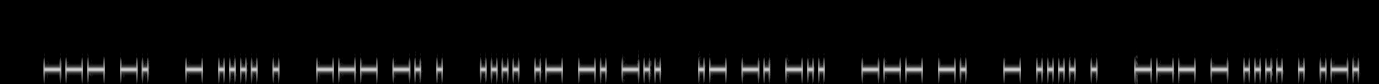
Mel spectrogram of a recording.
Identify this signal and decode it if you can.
Morse code, heard as a keyed tone, about 22 wpm, 700 Hz. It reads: ON THE ONE HAND AND ON THE OTHER
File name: practice / 22wpm / Sets of 8 Words - 22wpm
